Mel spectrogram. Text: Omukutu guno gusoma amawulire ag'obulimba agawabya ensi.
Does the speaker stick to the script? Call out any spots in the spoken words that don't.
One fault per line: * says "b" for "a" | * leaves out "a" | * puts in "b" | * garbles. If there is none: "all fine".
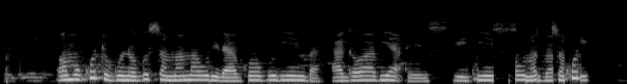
* garbles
